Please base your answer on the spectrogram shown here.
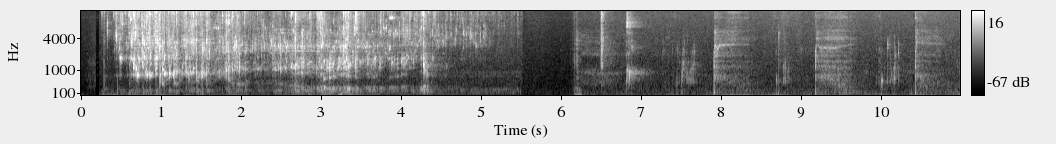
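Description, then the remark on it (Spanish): Water pours steadily into a glass for about five seconds, then cuts off, followed by a few scattered clinks and knocks as the glass is handled. “A ver, niño, tráeme agua.”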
